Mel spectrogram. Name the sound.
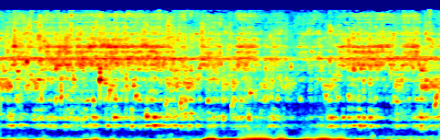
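shower water running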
